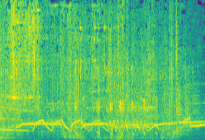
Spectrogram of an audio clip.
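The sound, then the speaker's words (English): A police car siren yelps in rapid, rising-and-falling sweeps, loud, as the police car drives over signs through what's left of a protest barricade, over a dense wash of street and crowd noise with faint voices in the background. “So listen, we have live audio of the cop car going through what's left of the barricade.”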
